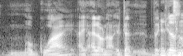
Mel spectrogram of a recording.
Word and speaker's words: Mogwai: In Cantonese, Mogwai means devil, demon, or gremlin. The Mandarin pronunciation is Mogwai.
